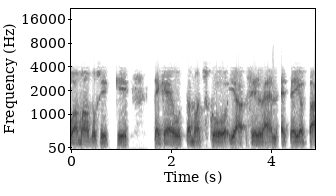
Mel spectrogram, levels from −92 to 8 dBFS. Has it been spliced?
no; 0 cuts

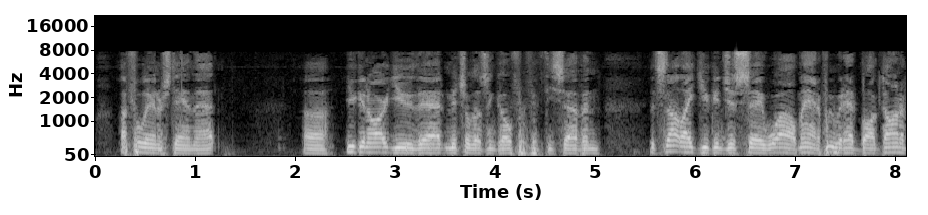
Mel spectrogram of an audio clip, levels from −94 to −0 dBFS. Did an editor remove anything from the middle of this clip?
no; 0 cuts

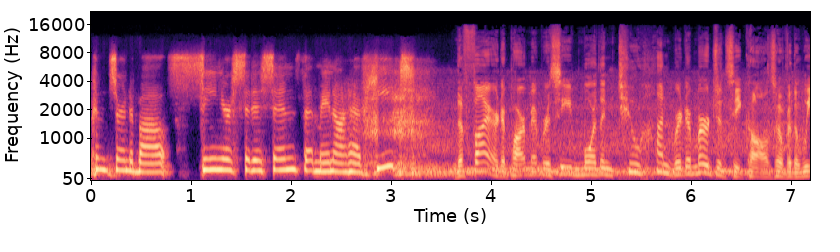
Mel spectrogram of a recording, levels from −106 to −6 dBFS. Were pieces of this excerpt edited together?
no; 0 cuts

